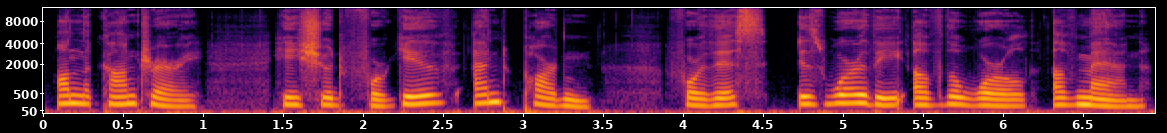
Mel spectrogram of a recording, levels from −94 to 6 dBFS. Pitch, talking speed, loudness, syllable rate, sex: 190 Hz, 145 wpm, -17 LUFS, 4.1 syllables/s, female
